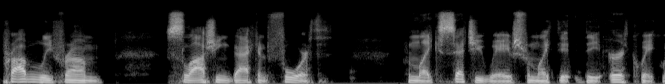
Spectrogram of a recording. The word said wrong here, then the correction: seiche: That's, yeah, Seiche. – Seiche, sorry. I always want to pronounce it Secchi.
